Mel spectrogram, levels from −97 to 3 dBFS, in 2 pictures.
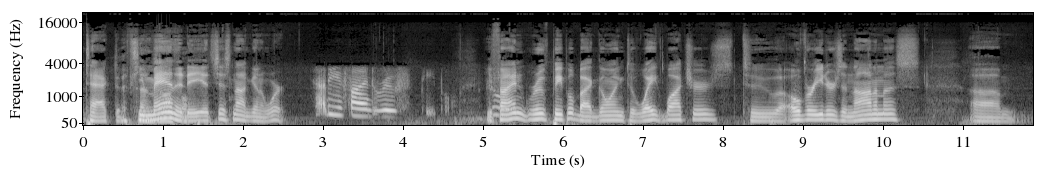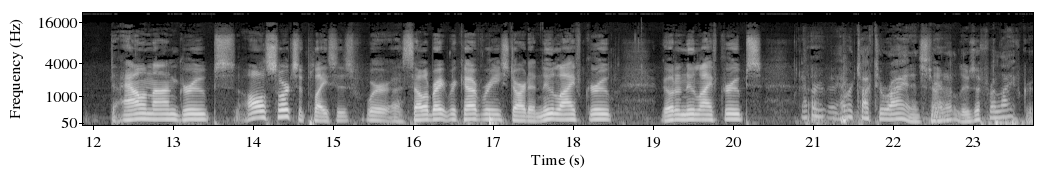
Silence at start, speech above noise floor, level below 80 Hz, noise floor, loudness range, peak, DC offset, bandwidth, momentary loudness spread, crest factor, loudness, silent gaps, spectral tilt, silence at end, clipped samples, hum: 0 s; 28 dB; -36 dBFS; -45 dBFS; 5 LU; 0 dBFS; under 0.1%; over 20 kHz; 13 LU; 18 dB; -18 LUFS; none; -5.5 dB/octave; 0 s; under 0.1%; none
